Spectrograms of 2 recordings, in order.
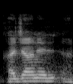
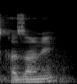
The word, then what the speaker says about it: Khajane: They came up with the idea of the khazana, even though it is khajane written here, but the ideal pronunciation of it is khazane.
